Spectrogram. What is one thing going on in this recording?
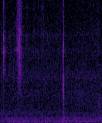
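A plastic squeegee scrapes across wet window film.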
